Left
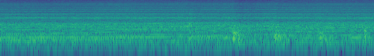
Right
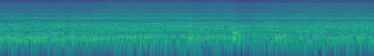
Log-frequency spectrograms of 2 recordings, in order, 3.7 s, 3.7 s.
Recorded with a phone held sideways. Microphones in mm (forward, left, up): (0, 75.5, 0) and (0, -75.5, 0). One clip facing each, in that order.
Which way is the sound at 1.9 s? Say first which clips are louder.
Left 1 dB; 5° right (ahead or behind).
